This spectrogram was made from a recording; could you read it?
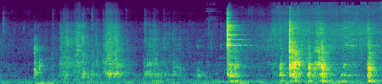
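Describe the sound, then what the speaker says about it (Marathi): Homemade black masala being sautéed in oil in a pan, with a soft frying sizzle and scraping stirs that grow into louder clinks of a spoon on metal in the last seconds, no talking. "आता हा मसाल्यांचा कच्चापणा जाईपर्यंत परतून घ्यायचा आहे."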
